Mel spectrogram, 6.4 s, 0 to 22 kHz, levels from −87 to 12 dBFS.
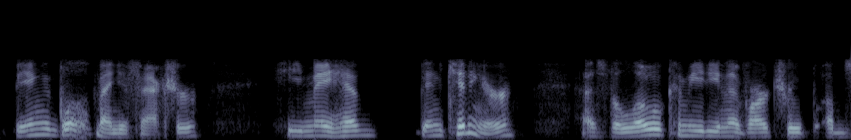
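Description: Throughout, the speech carries plainly audible G.729 codec damage, a rough, slightly synthetic quality consistent with an 8 kbit/s codec rebuilding each frame from a filter, pitch predictor and a few pulses. A spectrogram shows energy confined to roughly 200 Hz to 3.6 kHz, with nothing above.

From 0.54 to 0.70 s comes VoIP packet loss concealed by the speech codec. About 120 ms went missing, which fits six 20 ms packets, and the decoder stretched the last frame into a fading buzzy tone or coloured noise. The waveform shows a smooth, repetitive, decaying stretch, and the spectrogram shows flat smears.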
